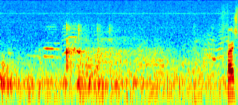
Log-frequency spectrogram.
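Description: Bowling pins crash and clatter as a ball strikes them.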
